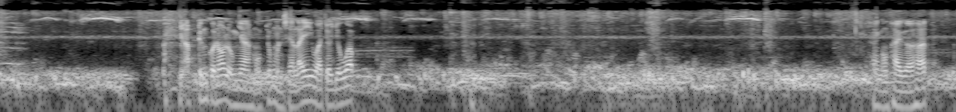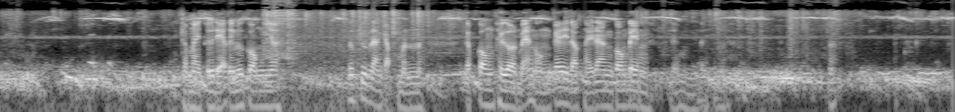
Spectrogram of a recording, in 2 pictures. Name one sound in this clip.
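Pigeons coo in low, rolling tones.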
